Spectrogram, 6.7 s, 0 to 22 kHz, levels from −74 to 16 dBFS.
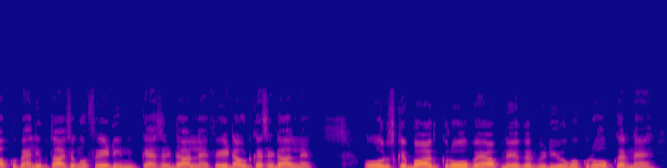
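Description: Wrong sample rate from 3.80 to 5.70 s: the sound runs at 0.92 speed and about 1.5 semitones lower, which fits 24 kHz audio played at 22 kHz.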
